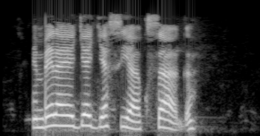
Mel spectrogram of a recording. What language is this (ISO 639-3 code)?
lug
